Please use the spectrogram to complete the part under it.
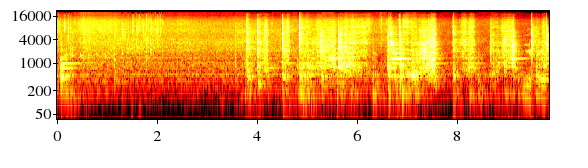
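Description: Wine reduces in a pan with braised beef while a utensil stirs and scrapes against the bottom, giving bursts of sizzling and clattering scrapes over a soft, steady bubbling, close and fairly loud.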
